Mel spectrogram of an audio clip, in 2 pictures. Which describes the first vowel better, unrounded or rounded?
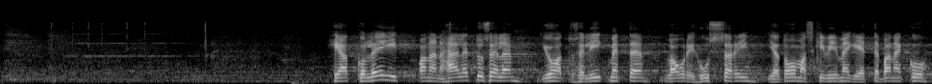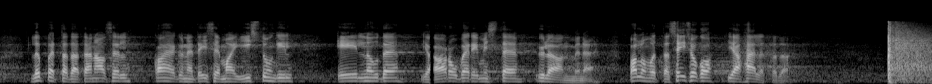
unrounded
